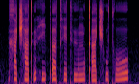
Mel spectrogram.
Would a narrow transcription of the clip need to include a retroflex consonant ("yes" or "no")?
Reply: no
